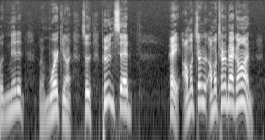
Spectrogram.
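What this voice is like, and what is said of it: Usual voice. Nothing is said of it.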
